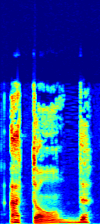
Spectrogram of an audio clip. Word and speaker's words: attendent: And the last one, same thing, classic ending for il, elle at the plural form, ENT, but then you don't pronounce them. Ils attendent, okay? So remember, you get to pronounce this, d at the end, okay?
